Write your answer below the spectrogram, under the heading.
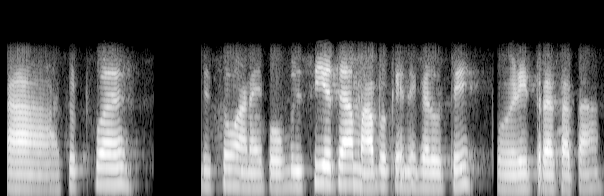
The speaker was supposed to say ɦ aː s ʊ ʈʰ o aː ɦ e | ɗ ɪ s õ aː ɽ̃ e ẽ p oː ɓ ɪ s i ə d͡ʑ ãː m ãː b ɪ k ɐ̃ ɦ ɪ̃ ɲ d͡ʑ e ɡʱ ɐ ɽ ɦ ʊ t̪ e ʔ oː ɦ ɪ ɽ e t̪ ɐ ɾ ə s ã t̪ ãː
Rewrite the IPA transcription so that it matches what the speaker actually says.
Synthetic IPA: ɦ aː s ʊ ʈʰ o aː ɦ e | ɗ ɪ s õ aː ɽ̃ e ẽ p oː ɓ ɪ s i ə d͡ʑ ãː m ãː b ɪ k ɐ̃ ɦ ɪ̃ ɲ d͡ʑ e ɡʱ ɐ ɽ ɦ ʊ t̪ e p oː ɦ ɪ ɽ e t̪ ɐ ɾ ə s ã t̪ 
